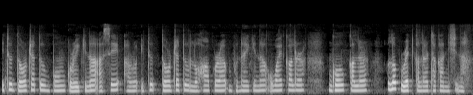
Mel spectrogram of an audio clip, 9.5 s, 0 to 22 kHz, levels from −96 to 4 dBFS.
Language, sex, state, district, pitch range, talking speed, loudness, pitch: Nagamese, female, Nagaland, Dimapur, 195-215 Hz, 150 wpm, -20 LUFS, 205 Hz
